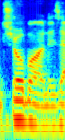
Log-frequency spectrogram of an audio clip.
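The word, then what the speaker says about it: çobanı: and that C is actually pronounced ch, ch, and so ch, çobani.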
